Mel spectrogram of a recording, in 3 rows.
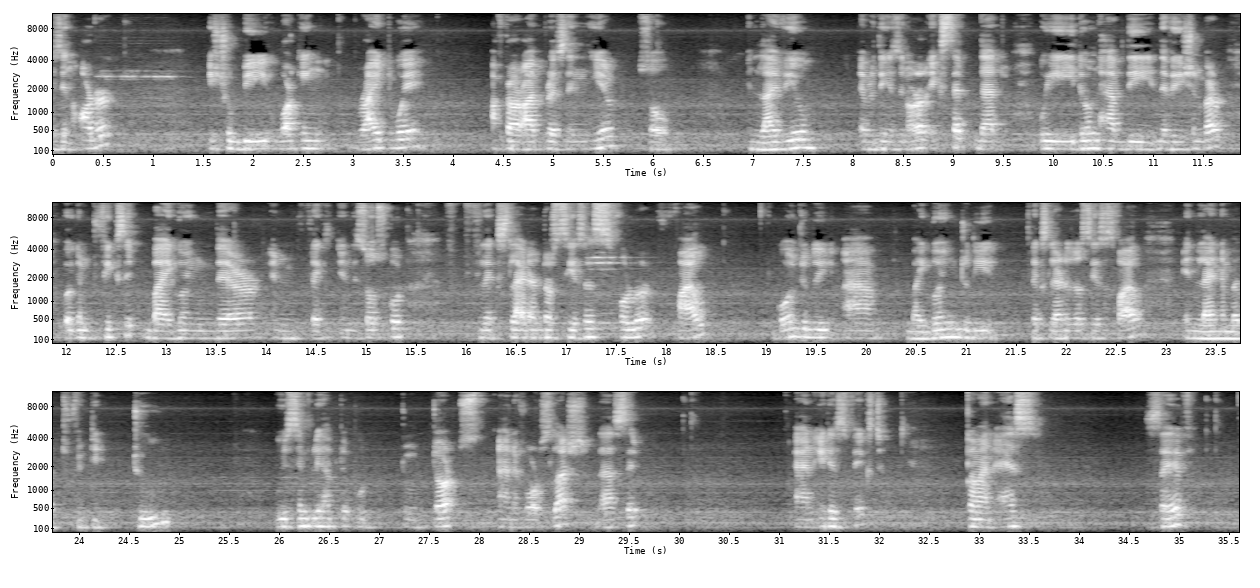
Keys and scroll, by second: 27.3-28.1 typing, 32.9 super+s.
